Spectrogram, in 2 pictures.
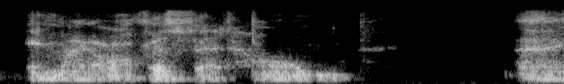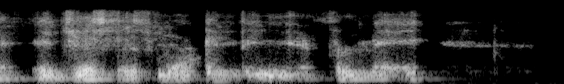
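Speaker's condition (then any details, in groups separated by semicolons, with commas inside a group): Throat cancer, half voicebox, partial laryngectomy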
